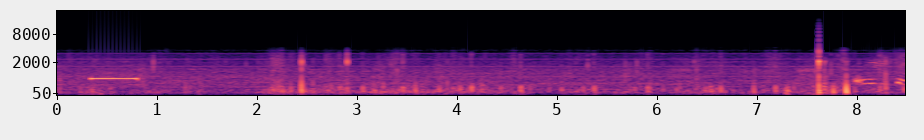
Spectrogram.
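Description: A single steady electronic beep, about half a second long, shortly after the start, then scattered clicks and rustles of equipment handled close to the microphone, with one sharp click near the end.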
